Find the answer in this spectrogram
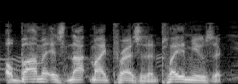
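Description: A man's voice: lowish voice, lively intonation, fast talker, over loud music. Emphatic older male talk radio host. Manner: emphatic, repeats himself, many restarts. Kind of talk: opinionated talk radio monologue. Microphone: studio microphone. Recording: dull, dry studio broadcast sound.

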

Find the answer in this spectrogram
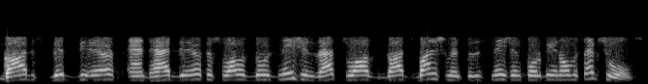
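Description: A man's voice: sits high, normal speed, no room sound. A man from Palestine, calling in to a radio show, earnest and insistent, often repeating himself. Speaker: caller. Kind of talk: phone-in call. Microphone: telephone. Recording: tinny phone line.

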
